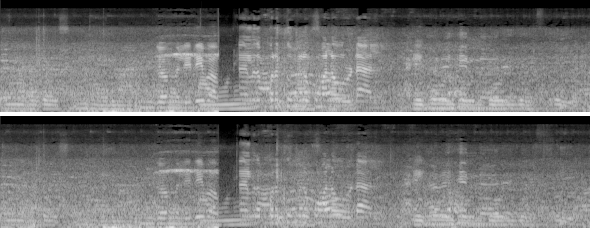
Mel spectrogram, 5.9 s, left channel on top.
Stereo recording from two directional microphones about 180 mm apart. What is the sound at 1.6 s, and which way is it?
Speech, 5° right (ahead or behind).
